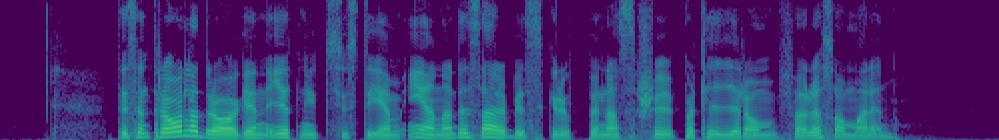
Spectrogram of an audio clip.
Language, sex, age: Swedish, female, 29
